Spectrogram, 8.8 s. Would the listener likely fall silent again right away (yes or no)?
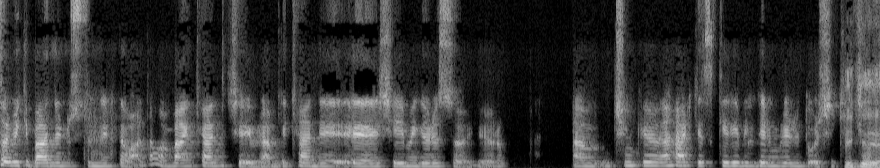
no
